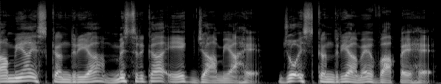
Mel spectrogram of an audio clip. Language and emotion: Urdu, neutral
